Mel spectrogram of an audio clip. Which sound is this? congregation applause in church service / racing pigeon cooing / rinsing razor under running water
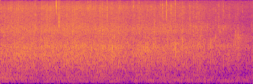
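congregation applause in church service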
